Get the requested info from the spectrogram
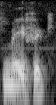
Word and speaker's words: mafic: You said mafic. It's actually pronounced mafic.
